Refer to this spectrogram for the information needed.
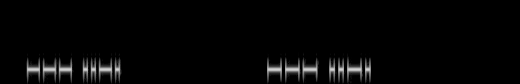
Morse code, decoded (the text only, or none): OF OF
